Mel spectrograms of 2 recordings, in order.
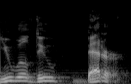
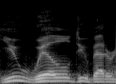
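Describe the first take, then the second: First: The word better carries the emphasis. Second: The word will carries the emphasis. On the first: "or am I saying you will do better?" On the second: "or am I saying like you will"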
